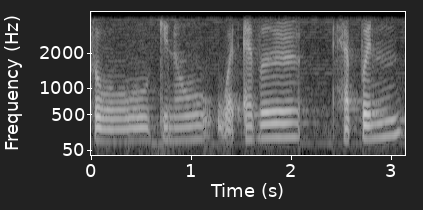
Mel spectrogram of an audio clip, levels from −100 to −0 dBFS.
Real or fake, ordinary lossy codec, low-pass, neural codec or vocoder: real; none; 3.6 kHz; none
